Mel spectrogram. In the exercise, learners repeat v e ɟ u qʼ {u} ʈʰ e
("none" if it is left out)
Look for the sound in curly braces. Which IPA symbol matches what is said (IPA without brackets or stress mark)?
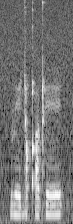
ɯ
